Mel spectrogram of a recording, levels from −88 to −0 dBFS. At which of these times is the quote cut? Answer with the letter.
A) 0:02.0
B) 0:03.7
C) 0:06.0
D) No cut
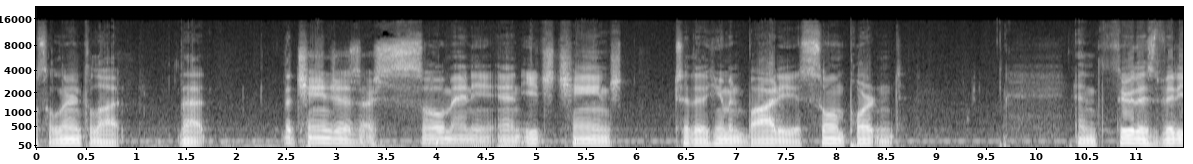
C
